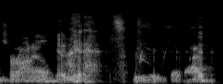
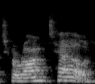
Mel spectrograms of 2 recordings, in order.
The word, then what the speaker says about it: Toronto: Yeah, I have to say, I love that you don't pronounce the second T in Toronto.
